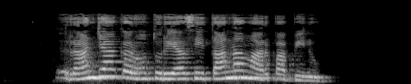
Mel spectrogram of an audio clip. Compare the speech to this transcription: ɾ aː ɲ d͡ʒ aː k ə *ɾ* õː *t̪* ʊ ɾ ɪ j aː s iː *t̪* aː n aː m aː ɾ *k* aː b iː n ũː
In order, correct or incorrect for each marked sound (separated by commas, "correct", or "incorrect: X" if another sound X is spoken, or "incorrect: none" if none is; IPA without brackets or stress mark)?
correct, correct, correct, incorrect: p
